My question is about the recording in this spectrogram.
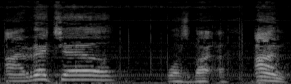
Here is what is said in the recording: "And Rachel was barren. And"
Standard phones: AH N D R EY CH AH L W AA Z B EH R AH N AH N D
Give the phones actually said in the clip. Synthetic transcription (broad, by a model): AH N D R EY CH AH L W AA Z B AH AH N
